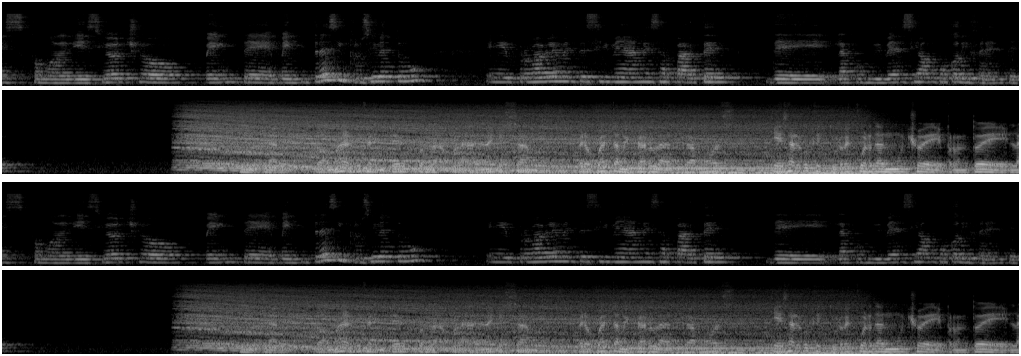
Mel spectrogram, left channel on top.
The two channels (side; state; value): right; quieter; 4.4 dB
